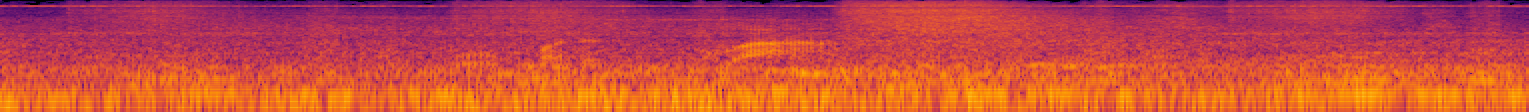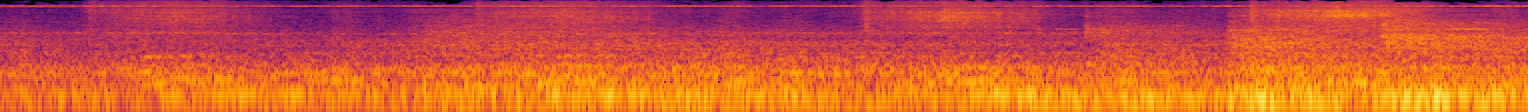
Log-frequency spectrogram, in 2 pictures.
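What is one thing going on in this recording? An industrial machine hums and whirs steadily in a large hall.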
